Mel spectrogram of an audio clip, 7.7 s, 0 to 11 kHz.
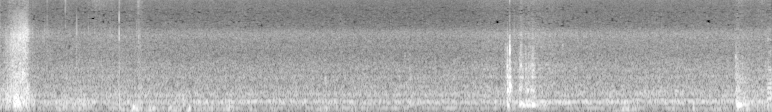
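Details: Captured honey bee swarm about to be dumped from a pole bucket into a hive, March 25, 2015; constant low hum of massed bees with a few loud bangs of the bucket and lid.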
